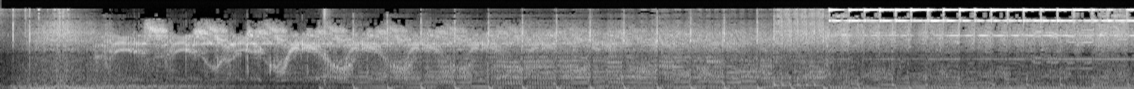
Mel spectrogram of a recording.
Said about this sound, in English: I love the sound of the bell.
